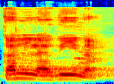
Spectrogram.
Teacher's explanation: یہاں پر لام مشدد حرف ہے تو پیچھے والے متحرک حرف کاف سے مل کر پڑھا جائے گا۔ یہ الف کو نہیں پڑھیں گے کیونکہ مشدد حرف جو ہے کسی بھی متحرک حرف سے مل کر پڑھا جاتا ہے، یعنی اسی حرف سے جس پر زبر ہو، زیر ہو، پیش ہو، اس سے مل کر پڑھا جاتا ہے۔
